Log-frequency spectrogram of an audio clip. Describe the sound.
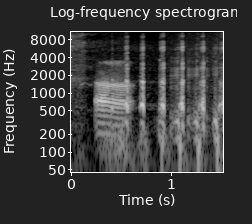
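A voice makes a loud, exaggerated throat-clearing sound: a sustained voiced rasp followed by several quick, rhythmic guttural bursts.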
